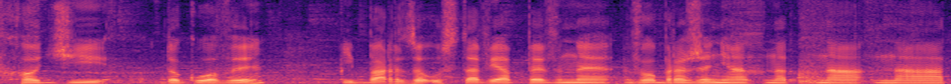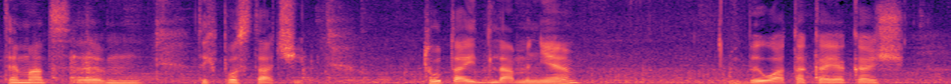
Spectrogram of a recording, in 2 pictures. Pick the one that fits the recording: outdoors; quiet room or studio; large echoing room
outdoors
